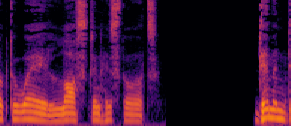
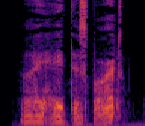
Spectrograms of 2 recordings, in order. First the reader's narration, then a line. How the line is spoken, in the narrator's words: he muttered to himself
